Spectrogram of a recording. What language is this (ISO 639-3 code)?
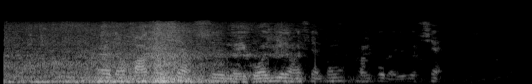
zho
